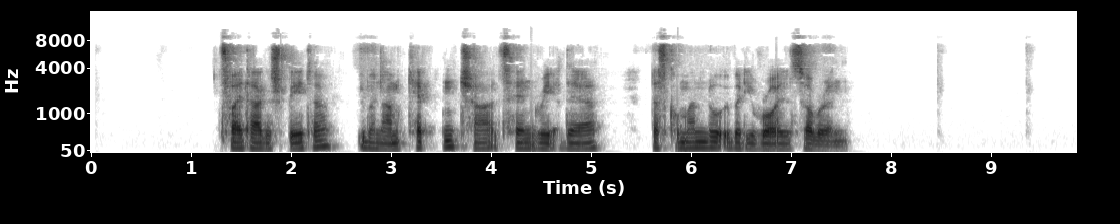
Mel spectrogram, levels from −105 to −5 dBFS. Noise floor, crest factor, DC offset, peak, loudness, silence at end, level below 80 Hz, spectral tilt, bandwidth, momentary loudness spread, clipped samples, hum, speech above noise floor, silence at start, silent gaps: under -90 dBFS; 22 dB; under 0.1%; -4 dBFS; -24 LUFS; 2.3 s; -50 dBFS; -4.5 dB/octave; 9.6 kHz; 7 LU; under 0.1%; none; over 66 dB; 1.3 s; none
